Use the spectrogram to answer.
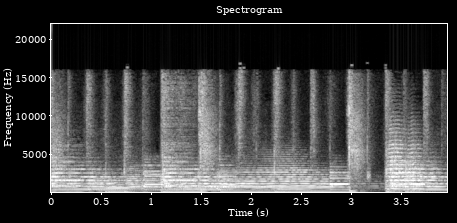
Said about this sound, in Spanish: Ya empieza, doblan las campanas.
